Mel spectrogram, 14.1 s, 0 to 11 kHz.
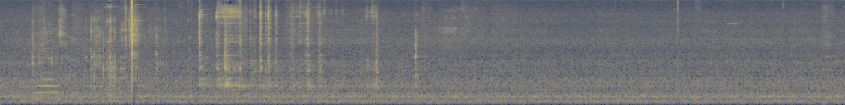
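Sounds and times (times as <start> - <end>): low mechanical hum: 0.0 - 14.0
clicks and clinks of tools: 1.4 - 7.1.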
